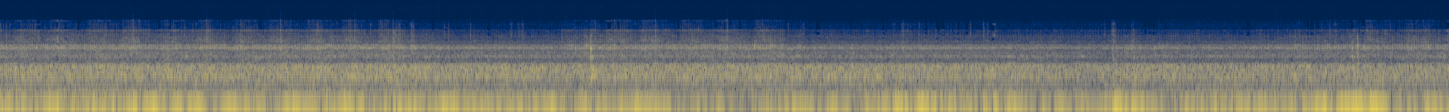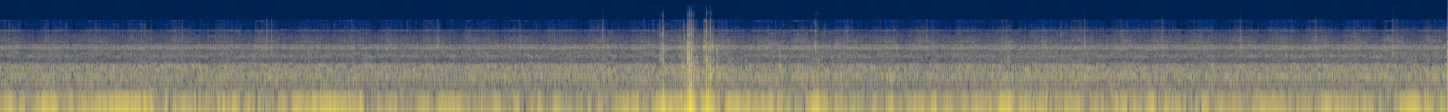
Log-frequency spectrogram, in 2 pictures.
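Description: Steady rolling and wind noise of a bicycle riding along a pavement, picked up by an action camera mounted on the bike. A brief sharp clatter comes about two-thirds of the way through.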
